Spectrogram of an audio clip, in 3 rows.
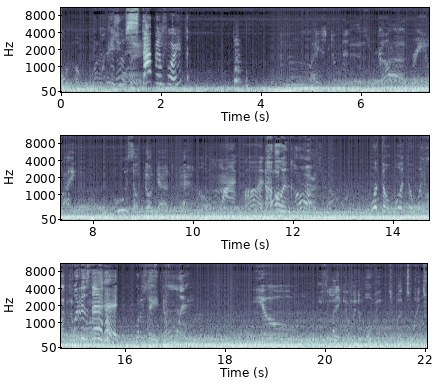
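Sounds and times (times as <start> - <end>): car engine and road rumble: 0.0 - 22.0
indistinct voices talking: 0.0 - 22.0.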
